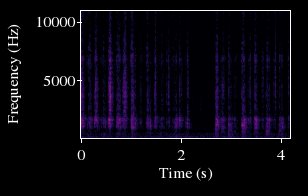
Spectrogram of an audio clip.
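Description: A wooden stylus scratches leaf veins into a flat, black-coated scratch-art card. Quick, bright, scratchy strokes come in a steady run, pause briefly near the middle, then resume at the same brisk pace.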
